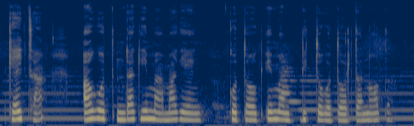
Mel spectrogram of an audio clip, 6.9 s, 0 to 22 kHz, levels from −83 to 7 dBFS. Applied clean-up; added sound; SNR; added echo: none; Wind instrument, woodwind instrument; 20 dB; none.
